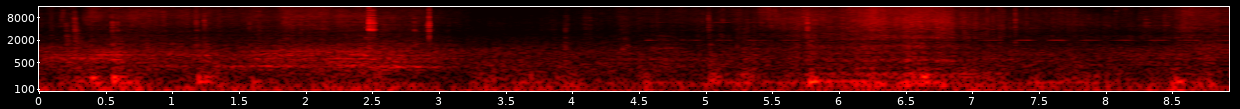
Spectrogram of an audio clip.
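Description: Wagyu tri-tip sizzles and crackles over open flame on a Kamado Joe ceramic grill with the lid up, a steady close hiss with occasional sharper pops.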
